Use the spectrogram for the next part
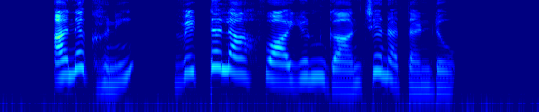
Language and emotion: Telugu, neutral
